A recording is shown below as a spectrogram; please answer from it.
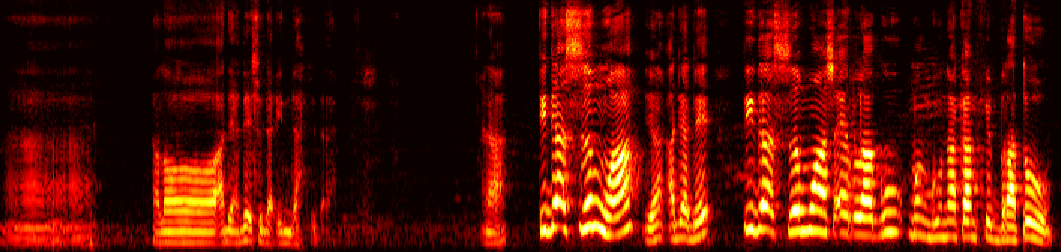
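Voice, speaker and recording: A man's voice: sits high, a bit bright. A man teaching a vocal music lesson to pupils, chatty and peppering his talk with little fillers. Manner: chatty, fills with "nah" and "ya". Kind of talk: online class lesson.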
